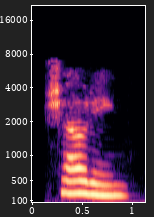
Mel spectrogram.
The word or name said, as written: shouting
